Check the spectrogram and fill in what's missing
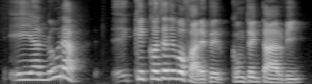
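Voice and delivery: high-pitched, questioning puppet; Pinocchio's puppet voice. Acted. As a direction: ask back in a small high voice. Pinocchio questions the hostile boys. (vocina acuta di burattino)

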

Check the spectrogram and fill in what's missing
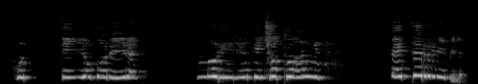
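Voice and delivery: very high, loud wail; terrified lament. A narrator's reading. Daughter facing death at eighteen, terrified wailing. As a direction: wail in horror of dying.

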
